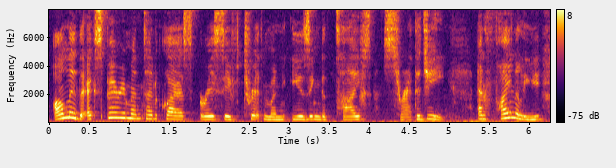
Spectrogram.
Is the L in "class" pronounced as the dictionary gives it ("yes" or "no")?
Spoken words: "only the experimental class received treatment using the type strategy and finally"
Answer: yes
